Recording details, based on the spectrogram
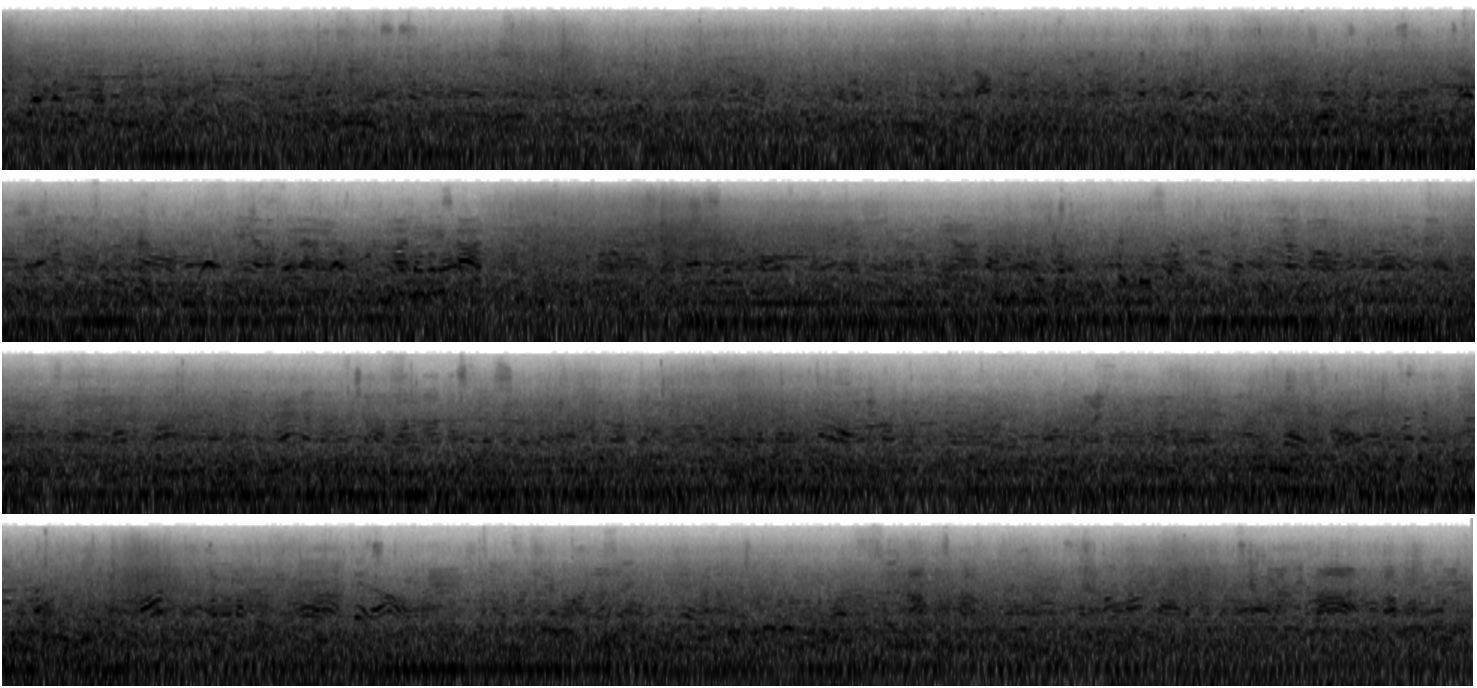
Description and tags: voices of many people chattering during a festival, event by the sea in Livorno, with shoreline sound from distance
background, chat, chattering, crowd, seashore, soundscape, voices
